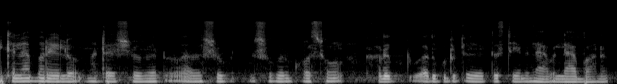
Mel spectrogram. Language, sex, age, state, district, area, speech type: Malayalam, male, 18-30, Kerala, Idukki, rural, spontaneous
